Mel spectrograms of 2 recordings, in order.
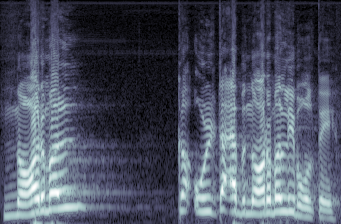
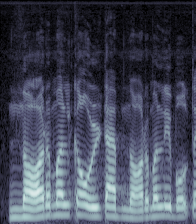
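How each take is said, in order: First: High, loud teaching recitation; punchy, raised-pitch mnemonic; loud memory drill. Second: Said in the usual way. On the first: Shown as a demonstration. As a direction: belt it out for the class to memorise. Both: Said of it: "आराम से, आराम से".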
